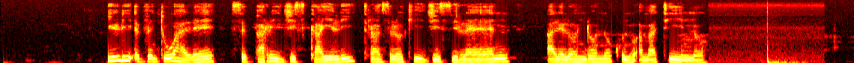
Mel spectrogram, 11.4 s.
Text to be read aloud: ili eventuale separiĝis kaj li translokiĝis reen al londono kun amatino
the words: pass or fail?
pass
